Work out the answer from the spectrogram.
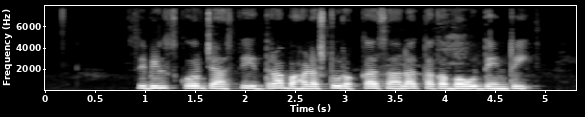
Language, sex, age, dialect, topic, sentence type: Kannada, female, 41-45, Dharwad Kannada, banking, question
